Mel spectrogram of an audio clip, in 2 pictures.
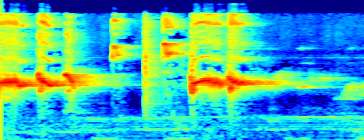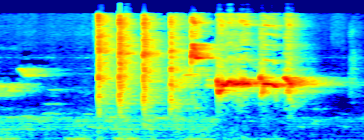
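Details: White-rumped shama from Medan singing clear whistled notes that hold then slide down, interspersed with high pure tones and rapid dry clicks, with a short quiet gap in the middle.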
